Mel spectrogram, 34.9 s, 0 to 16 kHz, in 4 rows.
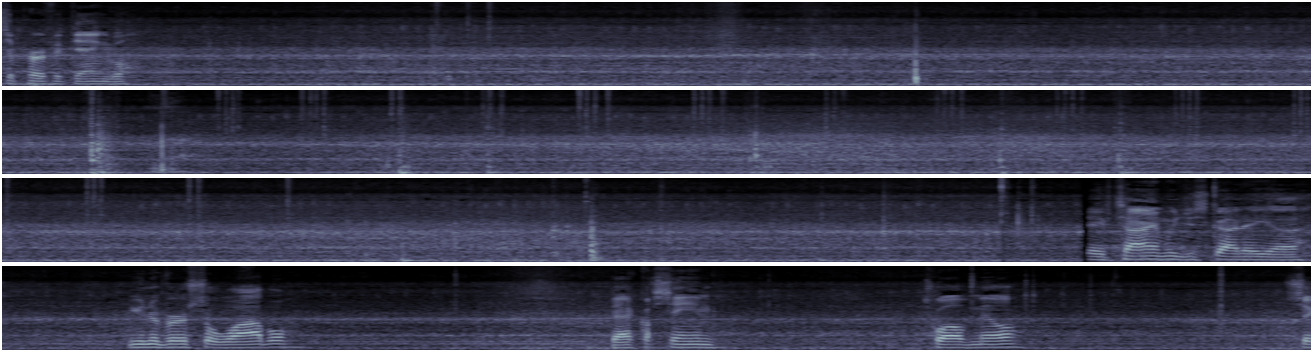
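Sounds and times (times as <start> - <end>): vehicle engine idling: 0.0 - 34.9
ratchet clicking: 10.1 - 22.0.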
